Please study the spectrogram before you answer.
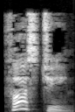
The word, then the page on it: phosgene: British English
